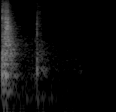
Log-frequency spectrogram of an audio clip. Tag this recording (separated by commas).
Vehicle, Skateboard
